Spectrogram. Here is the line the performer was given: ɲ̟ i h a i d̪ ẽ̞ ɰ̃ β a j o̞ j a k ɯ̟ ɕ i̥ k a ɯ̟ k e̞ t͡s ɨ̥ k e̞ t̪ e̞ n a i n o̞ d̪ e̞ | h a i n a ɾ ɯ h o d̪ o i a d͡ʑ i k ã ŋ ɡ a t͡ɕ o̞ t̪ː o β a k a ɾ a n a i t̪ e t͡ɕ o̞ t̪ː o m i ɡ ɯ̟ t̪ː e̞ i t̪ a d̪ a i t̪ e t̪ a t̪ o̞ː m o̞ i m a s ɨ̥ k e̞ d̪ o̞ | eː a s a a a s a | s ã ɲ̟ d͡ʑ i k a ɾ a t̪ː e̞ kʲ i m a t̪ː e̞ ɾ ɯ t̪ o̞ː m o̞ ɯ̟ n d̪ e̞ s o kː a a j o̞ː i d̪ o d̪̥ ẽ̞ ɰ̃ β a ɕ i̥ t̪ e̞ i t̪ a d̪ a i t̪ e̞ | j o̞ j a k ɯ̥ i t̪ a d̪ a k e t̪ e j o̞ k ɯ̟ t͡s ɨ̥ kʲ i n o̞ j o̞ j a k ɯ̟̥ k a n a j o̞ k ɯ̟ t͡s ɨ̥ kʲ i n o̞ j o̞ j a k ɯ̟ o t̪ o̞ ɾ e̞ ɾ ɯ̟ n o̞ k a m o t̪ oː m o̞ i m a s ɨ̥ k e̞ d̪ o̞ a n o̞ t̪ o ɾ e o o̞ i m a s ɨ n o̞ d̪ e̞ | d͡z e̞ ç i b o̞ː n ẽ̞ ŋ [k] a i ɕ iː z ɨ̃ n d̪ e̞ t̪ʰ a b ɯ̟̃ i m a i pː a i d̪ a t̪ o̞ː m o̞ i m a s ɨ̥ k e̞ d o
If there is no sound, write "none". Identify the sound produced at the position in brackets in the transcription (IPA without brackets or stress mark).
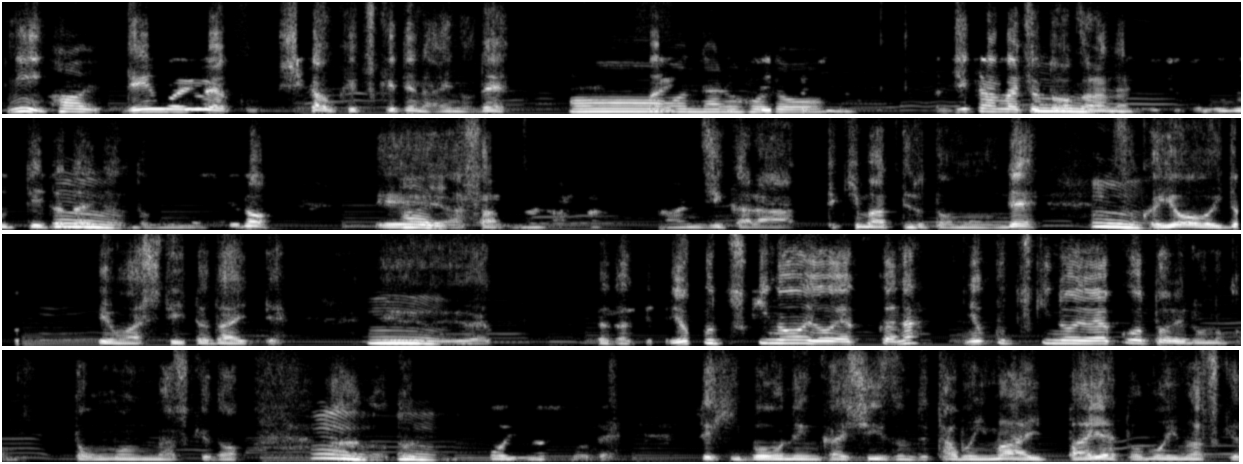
k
